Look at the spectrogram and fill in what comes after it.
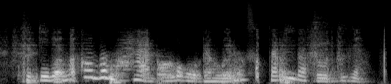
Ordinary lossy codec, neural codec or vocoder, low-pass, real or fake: none; codec, 44.1 kHz, 0.9 kbps, DAC; 19.8 kHz; fake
